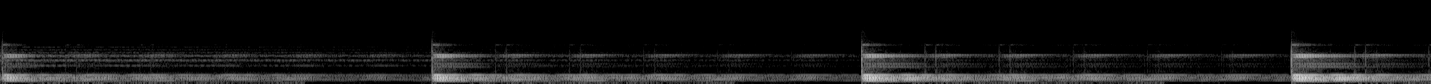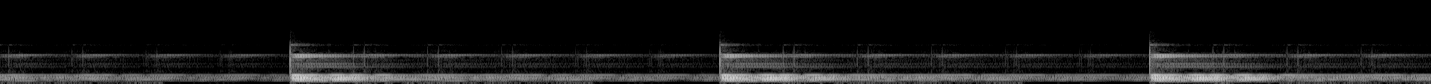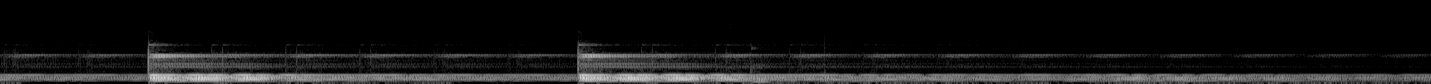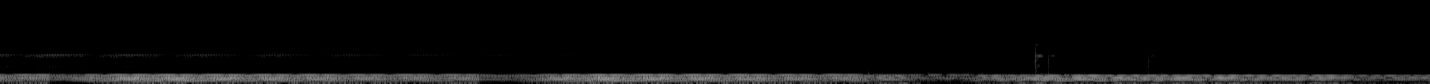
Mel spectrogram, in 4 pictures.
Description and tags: pad 003 deepspace hammered acoustics
deep pad sounds based on mallet sounds, physical modelling
dub, mallet, pad, sounddesign, key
